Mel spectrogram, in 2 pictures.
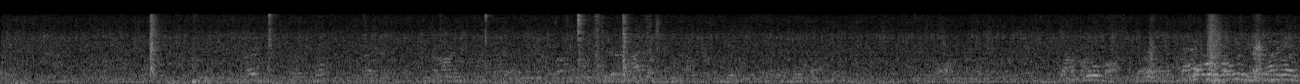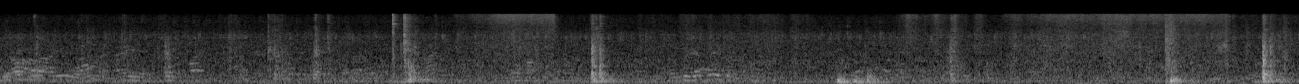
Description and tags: Fish Cleaning (Wild)
Cleaning and gutting a fish in a market in Chinatown, New York City
chinatown, cleaning, field-recording, fish, gutting, market, water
